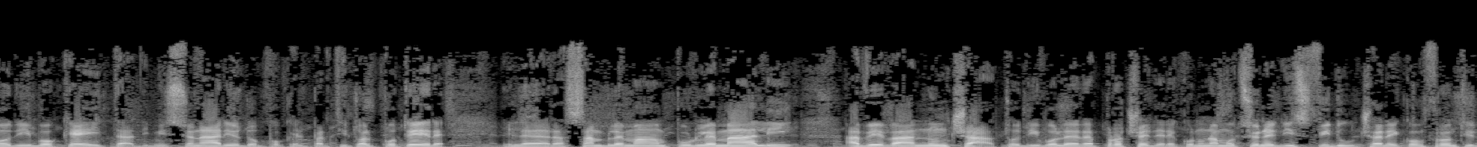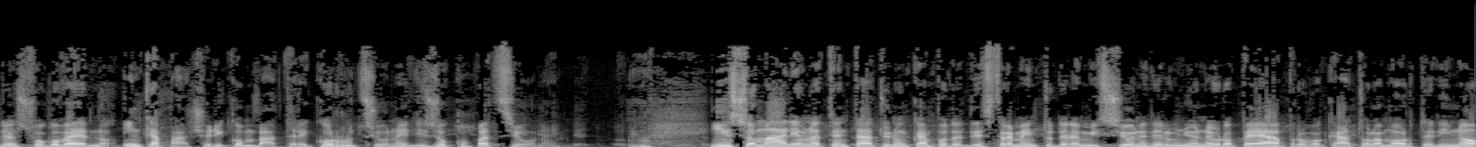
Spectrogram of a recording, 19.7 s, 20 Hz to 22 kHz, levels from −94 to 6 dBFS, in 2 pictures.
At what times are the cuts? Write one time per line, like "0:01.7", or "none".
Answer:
none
